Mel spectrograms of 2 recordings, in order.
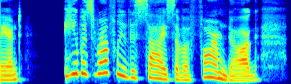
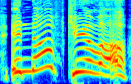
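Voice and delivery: very high, loud panicked shout; frantic, high-pitched yell; exasperated shout; 9 dB louder than usual. A narrator's reading. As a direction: cut them off in desperation. Panicked assistant cuts her off.

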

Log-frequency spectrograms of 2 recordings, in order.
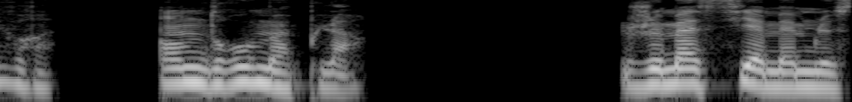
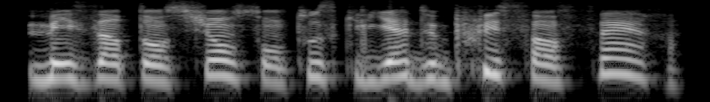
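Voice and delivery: mock offended, laughing; 5 semitones higher than usual. A narrator's reading. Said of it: "s'offusqua-t-il en riant".

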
